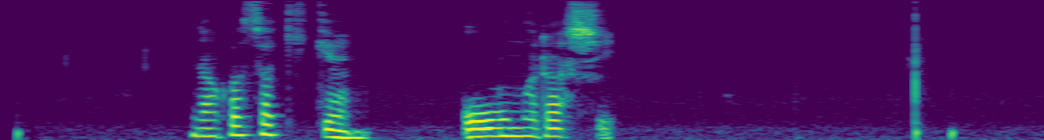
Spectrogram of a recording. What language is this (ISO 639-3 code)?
jpn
